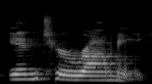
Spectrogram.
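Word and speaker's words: Intiraymi: Okay, it's his first name is Manu, and his last name is Intirami.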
